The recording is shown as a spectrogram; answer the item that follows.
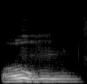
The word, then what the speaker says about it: Om: When they phonetically combine together, they form Om, one single syllable.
